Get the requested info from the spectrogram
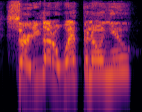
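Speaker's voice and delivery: very high-pitched startled question; retold alarmed cop. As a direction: ask in a sudden high, alarmed voice. Cop alarmed as dad reveals weapon.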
